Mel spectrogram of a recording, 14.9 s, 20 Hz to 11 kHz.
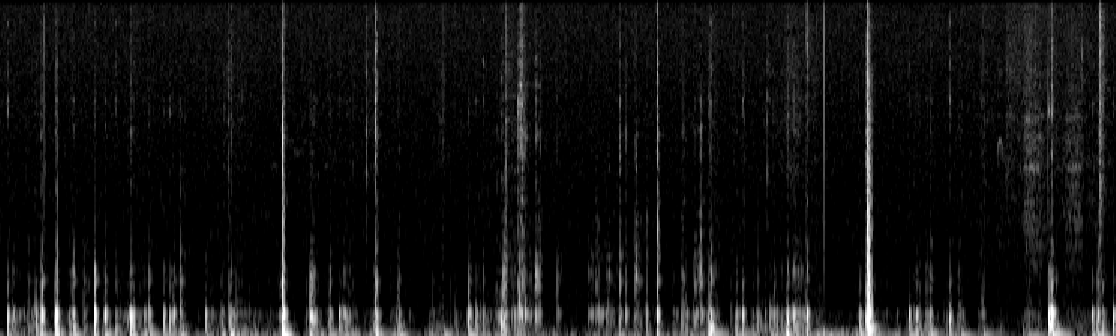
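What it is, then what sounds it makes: Metal microphone mesh grille being picked. A hollow black metal mesh microphone grille on a Blue Yeti microphone is picked and scraped with metal tweezers and a metal needle pick. The result is a dense run of low, muffled tapping and scratching with a tonal hum around 238 Hz, punctuated by occasional sharper clicks that flash briefly bright. Each hit dies away almost instantly, with very little ring.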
